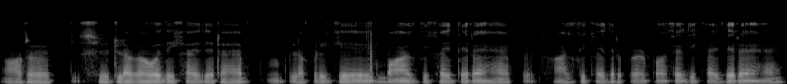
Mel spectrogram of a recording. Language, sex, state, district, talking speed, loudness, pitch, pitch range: Hindi, male, Maharashtra, Aurangabad, 200 wpm, -34 LUFS, 85 Hz, 85-90 Hz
